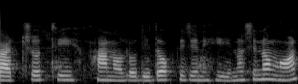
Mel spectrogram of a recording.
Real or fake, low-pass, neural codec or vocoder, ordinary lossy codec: real; 7.2 kHz; none; Opus, 16 kbps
